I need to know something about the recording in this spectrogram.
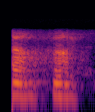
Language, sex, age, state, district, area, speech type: Malayalam, male, 45-60, Kerala, Idukki, rural, conversation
